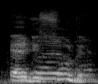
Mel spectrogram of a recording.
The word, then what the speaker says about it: should: Spelling बोलता है SHOULD शुड, सब गलती बोल देता है, साउंड शुड एल लगा देता है, लेकिन इनमें साइलेंट होता है।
